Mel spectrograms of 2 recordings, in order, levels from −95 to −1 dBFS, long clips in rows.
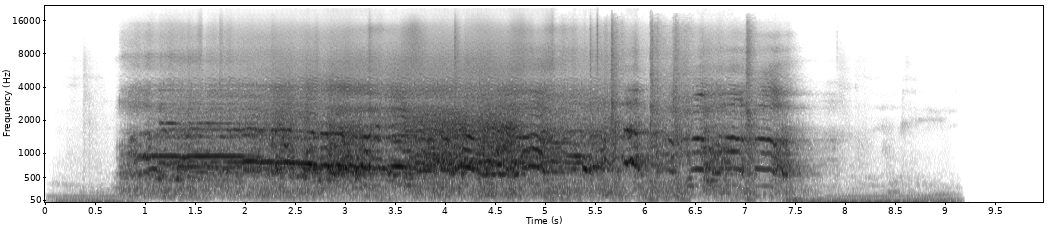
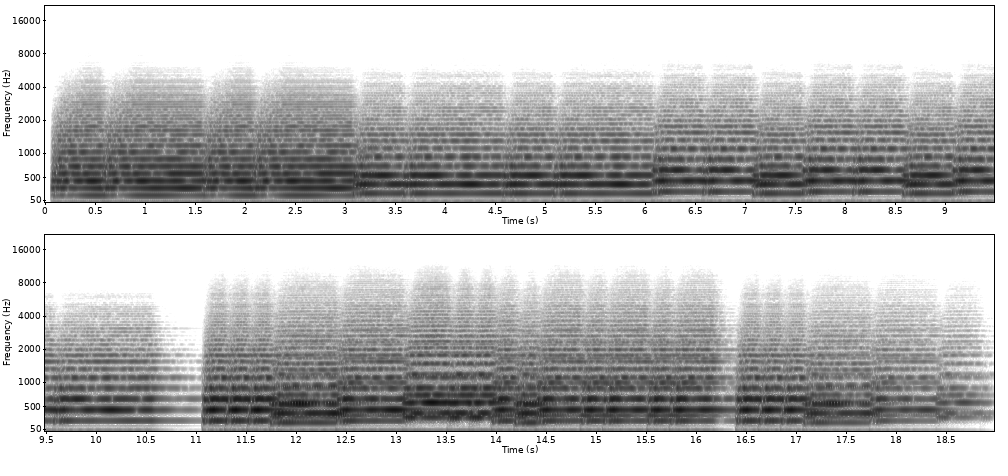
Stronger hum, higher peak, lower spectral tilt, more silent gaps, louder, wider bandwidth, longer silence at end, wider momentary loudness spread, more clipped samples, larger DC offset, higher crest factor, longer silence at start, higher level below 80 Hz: neither; about the same, 0 dBFS vs -2 dBFS; second, -2.5 dB/octave vs -8.5 dB/octave; neither; first, -14 LUFS vs -17 LUFS; first, 16 kHz vs 5.6 kHz; first, 2.4 s vs 0.1 s; about the same, 9 LU vs 7 LU; neither; second, under 0.1% vs 0.2%; about the same, 16 dB vs 14 dB; first, 0.75 s vs 0.05 s; first, -52 dBFS vs -68 dBFS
